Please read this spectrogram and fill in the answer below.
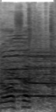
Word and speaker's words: Norfolk: She did not say it right, that is true. From Sydney, Australia, did not know it is Norfolk instead of Norfolk.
